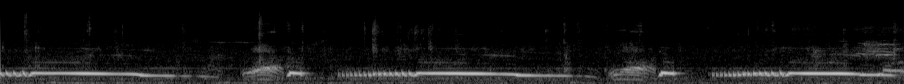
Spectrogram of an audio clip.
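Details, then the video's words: Puter pelung dove courting its female, an Indonesian cooing bird prized for its long flowing voice: three long level coos, each ending in a falling slur, spaced by short gurgling notes, repeated roughly every three to four seconds. "PUTER PELUNG 9 : PUTERNYA LAGI NGERAYU BETINANYA"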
